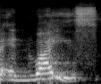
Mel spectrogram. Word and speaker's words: advice: പക്ഷേ ഇപ്പൊ അഡ്വൈസ്, അഡ്വൈസ് എന്ന് പറയുമ്പോൾ അഡ് എന്നതിന് അത്ര ഉച്ചാരണമില്ല, വൈസിനാണ് ഉച്ചാരണം. അഡ്വൈസ്.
